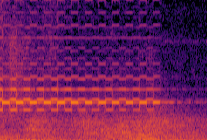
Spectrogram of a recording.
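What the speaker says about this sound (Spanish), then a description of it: "¿Teléfono?" A telephone rings in a horror video game, a steady electronic bell tone repeating in short bursts over dim, noisy ambience before trailing off.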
